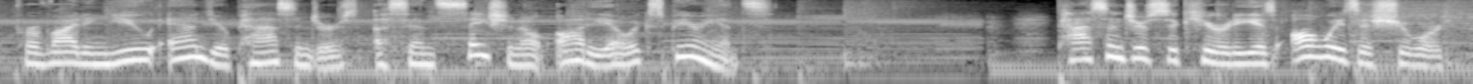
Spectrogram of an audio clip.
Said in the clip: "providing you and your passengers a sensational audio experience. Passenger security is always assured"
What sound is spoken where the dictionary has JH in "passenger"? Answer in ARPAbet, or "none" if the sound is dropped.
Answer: JH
